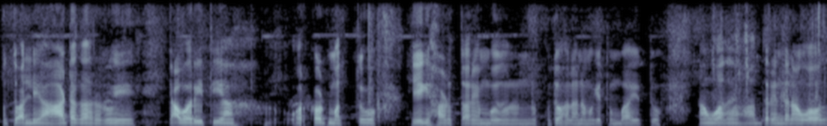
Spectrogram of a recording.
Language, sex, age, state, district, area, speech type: Kannada, male, 18-30, Karnataka, Koppal, rural, spontaneous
